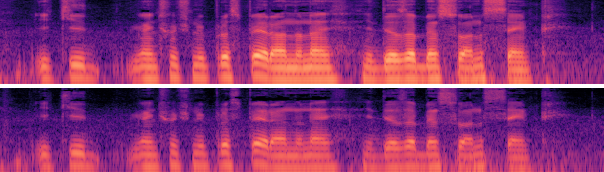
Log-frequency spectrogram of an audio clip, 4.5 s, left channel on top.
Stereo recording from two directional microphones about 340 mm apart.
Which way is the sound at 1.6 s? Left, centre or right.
Left.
